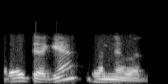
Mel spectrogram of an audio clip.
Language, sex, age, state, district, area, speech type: Odia, male, 60+, Odisha, Bhadrak, rural, conversation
